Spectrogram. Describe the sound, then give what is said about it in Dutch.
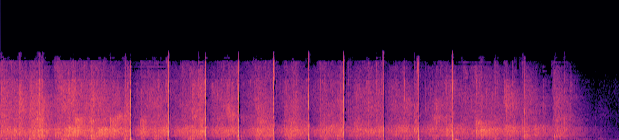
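An audience applauds steadily for about six seconds for the council members who are staying on the council. It is a dense wash of clapping with a few sharp, evenly spaced louder claps running through it, before fading out at the end. “Ik wil eigenlijk een applaus voor ook voor deze mensen die allemaal blijven.”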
